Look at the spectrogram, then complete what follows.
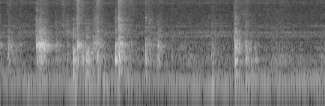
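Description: A small boxed package being handled and opened at a table: a quick series of sharp crackles and taps, about seven in the first three seconds, over a low steady hum.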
